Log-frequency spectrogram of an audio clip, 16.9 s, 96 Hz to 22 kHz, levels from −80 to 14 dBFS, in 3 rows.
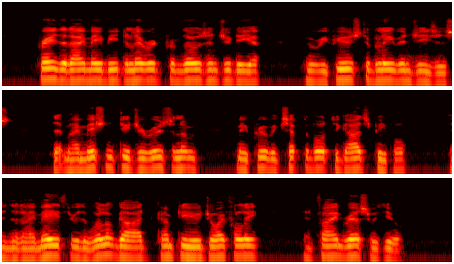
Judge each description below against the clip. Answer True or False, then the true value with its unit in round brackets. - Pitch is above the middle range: False (135 Hz)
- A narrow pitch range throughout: True (1.7 semitones)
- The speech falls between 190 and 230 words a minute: False (160 wpm)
